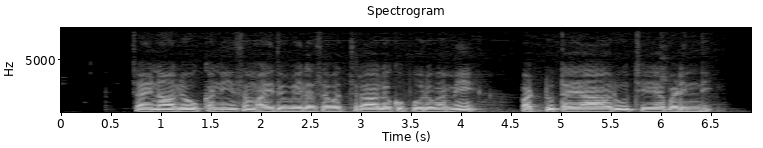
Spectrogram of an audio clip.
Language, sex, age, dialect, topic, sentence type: Telugu, male, 25-30, Southern, agriculture, statement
